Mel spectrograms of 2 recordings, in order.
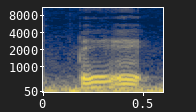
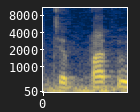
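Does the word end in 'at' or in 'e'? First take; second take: e; at. First: The word ends with an 'e' sound instead. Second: The word ends with a full 'at' sound.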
